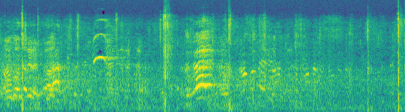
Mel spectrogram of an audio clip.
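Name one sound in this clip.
Young men shout and call out outdoors during a game.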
